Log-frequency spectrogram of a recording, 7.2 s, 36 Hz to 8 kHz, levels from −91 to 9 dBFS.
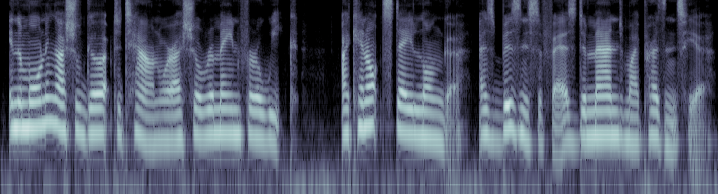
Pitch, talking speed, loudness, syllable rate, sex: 180 Hz, 215 wpm, -18 LUFS, 6.1 syllables/s, female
